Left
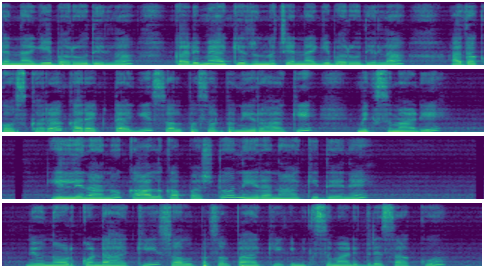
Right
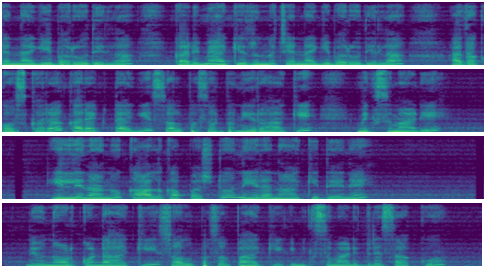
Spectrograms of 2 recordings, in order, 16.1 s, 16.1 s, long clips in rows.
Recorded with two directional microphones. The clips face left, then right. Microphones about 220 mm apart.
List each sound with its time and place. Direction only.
0.0 s a woman's voice: 45° left (ahead or behind)
12.2 s a woman's voice: 50° left (ahead or behind)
